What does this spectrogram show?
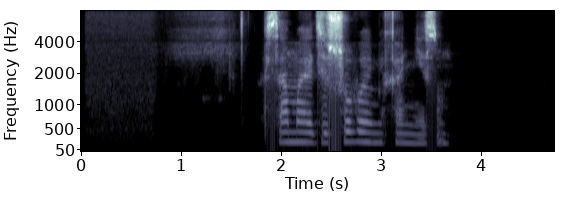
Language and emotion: Russian, neutral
